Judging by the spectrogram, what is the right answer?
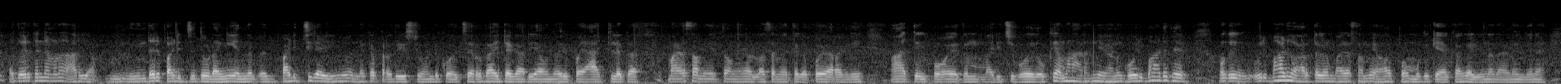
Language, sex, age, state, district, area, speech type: Malayalam, male, 18-30, Kerala, Kollam, rural, spontaneous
